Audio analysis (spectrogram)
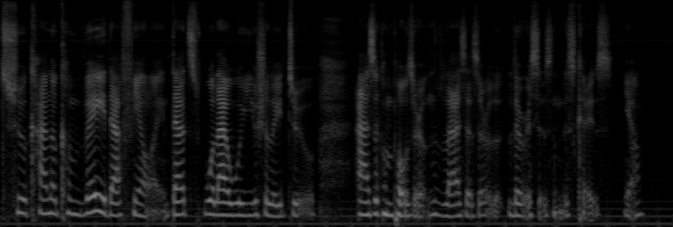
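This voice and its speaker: A woman with a Chinese accent speaks at a moderate pace. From China. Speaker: composer and multi-instrumentalist. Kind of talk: audience Q&A. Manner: halting.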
